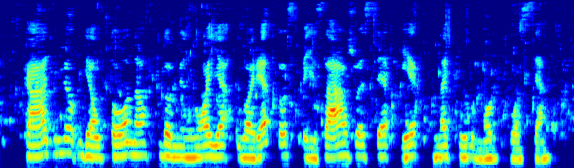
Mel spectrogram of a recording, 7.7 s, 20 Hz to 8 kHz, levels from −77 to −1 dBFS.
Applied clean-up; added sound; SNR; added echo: classical method WPE with log-MMSE.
